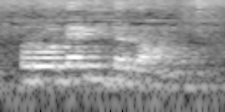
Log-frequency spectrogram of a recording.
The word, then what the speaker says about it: rhododendron: और यहाँ का ना स्टेट फ्लावर है, एक स्टेट का फ्लावर का नाम है, थोड़ा सा मुश्किल नाम है, पिंक रोडेंड्रॉन.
